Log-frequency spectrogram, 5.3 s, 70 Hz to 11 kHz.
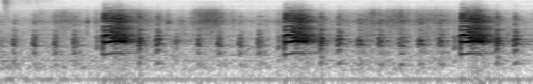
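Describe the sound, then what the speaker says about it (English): A chicken clucks repeatedly in a 1949 film, with short rhythmic clucks punctuated by three louder, drawn-out squawks at regular intervals, fairly close and with no talking. "Got a whole ass chicken in there with you"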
